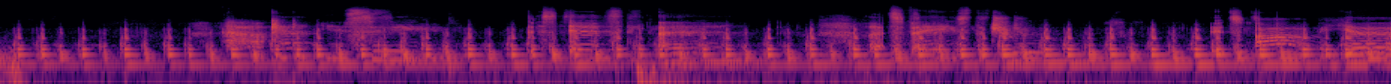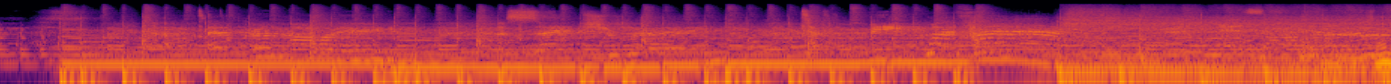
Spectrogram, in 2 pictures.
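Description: A heavy rock song opens with a quieter, effects-laden passage, then about halfway through erupts into a loud, dense wall of distorted guitars and pounding bass that continues to the end.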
